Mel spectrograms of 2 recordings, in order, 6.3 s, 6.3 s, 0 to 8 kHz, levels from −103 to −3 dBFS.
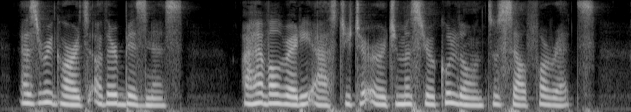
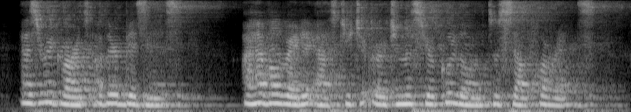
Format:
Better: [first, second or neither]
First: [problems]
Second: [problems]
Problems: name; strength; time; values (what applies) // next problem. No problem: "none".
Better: first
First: none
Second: noise reduction (neural separator model SepFormer DNS4)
